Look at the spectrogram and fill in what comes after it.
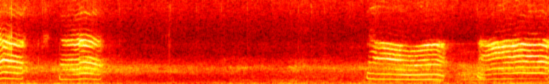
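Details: Kitten meowing because it needs to poop: two pairs of clear, tonal meows, each slightly falling then level, one pair at the start and one near the end, with a quiet indoor background.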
